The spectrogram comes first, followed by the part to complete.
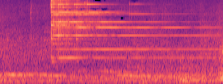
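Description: A small bell struck once about half a second in, its high, bright ring fading slowly.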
